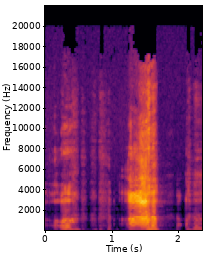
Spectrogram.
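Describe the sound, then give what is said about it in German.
A wounded man groans in pain while doctors tend to him. A few drawn-out, voiced groans with wavering, bending pitch break out, the middle one loudest and strained, separated by quiet gaps. “weil dieser Mensch neben ihm so kläglich stöhnte?”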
